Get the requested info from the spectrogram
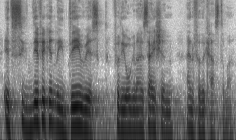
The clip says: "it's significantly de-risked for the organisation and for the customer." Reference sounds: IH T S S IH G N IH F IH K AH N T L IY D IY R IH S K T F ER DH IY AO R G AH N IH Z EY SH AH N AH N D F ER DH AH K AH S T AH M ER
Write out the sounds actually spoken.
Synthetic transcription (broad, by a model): IH T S S IH G N IH F IH K AH N T L IY D IY R IH S K T F ER DH IY AO R G AH N IH Z EY SH AH N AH N F ER DH AH K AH S T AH M ER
